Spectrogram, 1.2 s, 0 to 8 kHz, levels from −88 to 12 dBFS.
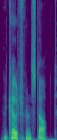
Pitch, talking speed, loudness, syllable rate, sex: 125 Hz, 155 wpm, -17 LUFS, 5.1 syllables/s, male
